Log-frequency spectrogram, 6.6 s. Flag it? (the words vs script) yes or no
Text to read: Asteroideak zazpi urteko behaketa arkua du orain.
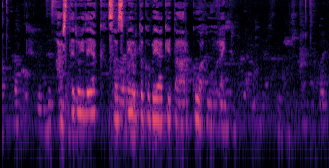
no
